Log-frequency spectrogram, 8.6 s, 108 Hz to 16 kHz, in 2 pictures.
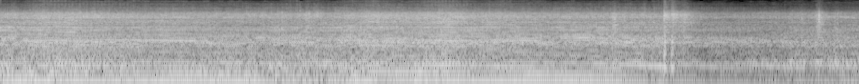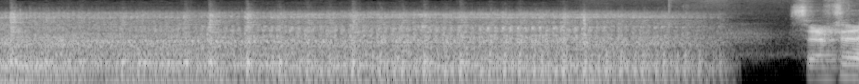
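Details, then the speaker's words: Aprilia RS50/YZ85 hybrid two-stroke under throttle after clutch changes: pitch rises cleanly then turns ragged and burbly, chugging about four beats a second, losing pull and bogging immediately; owner suspects tuning issue; engine breaking up under load. "and so i took it out on the street as soon as i hit it just it just died immediately just bogged just right off the bat"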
